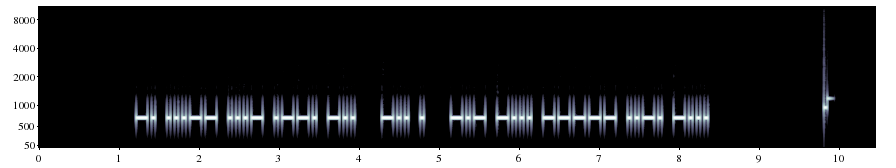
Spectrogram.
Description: Morse code, heard as a keyed tone, about 25 wpm, 700 Hz. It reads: N3VPD DE KB0FB
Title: USA Callsign DE Callsign - 5 Characters - 25wpm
